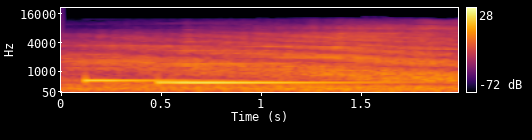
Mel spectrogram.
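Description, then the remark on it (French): An airplane taking off, its engine roar swelling quickly and holding steady, with a high sustained whine on top. Loud, with no voices. “Prêt pour le décollage.”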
